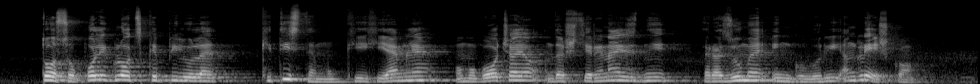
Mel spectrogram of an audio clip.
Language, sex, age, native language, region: Slovenian, male, 50-59, Slovenian, Savinja region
